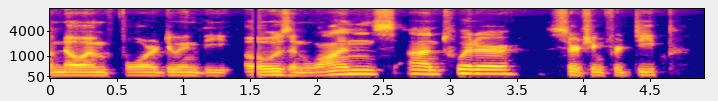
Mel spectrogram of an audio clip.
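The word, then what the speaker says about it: O's and 1s: I'm impressed you called it the O's and ones. A lot of people call it zeros and ones, but yeah, it's pronounced those and ones.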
